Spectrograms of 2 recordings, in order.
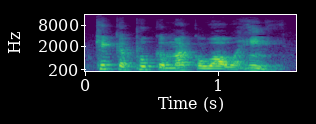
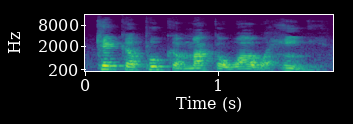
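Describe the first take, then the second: No difference in how they are said.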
